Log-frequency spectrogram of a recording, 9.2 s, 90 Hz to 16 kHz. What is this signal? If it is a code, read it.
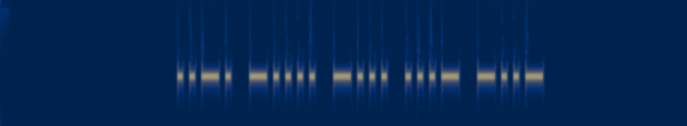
Morse code, heard as a keyed tone, about 15 wpm, 700 Hz. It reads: F6BVX
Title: DXCC-100 Call Signs - 5 Characters - 15wpm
